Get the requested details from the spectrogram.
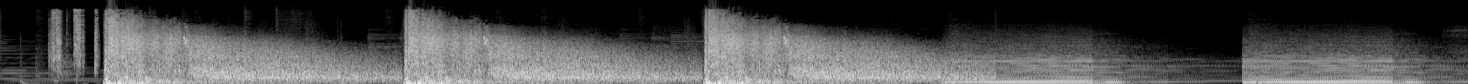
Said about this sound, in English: That guy on the grassy knoll's got a gun. He's gonna shoot the president.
